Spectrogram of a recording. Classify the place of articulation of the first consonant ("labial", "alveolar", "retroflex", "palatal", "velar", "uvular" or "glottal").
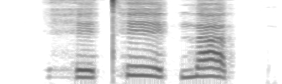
glottal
